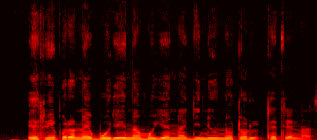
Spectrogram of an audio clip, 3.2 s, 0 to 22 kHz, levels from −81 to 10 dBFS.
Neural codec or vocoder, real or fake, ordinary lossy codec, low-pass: vocoder, 44.1 kHz, 128 mel bands, Pupu-Vocoder; fake; none; none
